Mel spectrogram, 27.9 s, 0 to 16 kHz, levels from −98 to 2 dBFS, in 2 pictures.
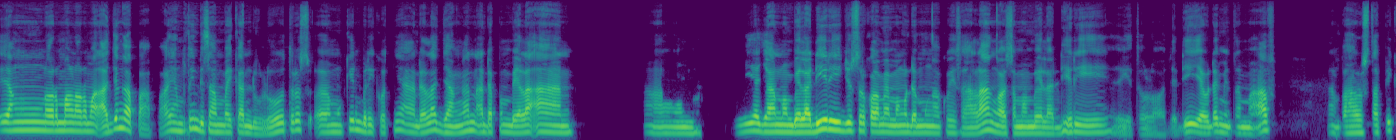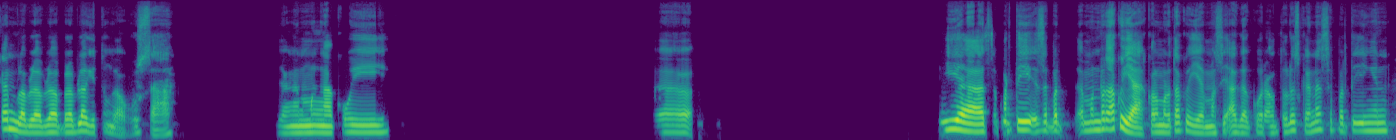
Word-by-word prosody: e - - -7
yang 180 - +1 0.3
normal-normal 170 -1 +2
aja, 225 - -1
nggak 215 - +1
papa, - - -12
yang 170 -2 -3
penting 215 +3 -2
disampaikan 145 -3 -2
dulu, 120 -1 -5 0.2
terus, 185 +1 -6
eee, 145 +1 -4
mungkin 185 +7 -4
berikutnya 150 +2 -6
adalah 145 +8 0
jangan 145 +4 -2
ada 145 0 -2
pembelaan. 145 0 -1 0.7
Heeh. 125 -2 -6 0.5
Iya, 165 +4 0
jangan 150 0 +3
membela 145 0 +6
diri 195 +5 +7
justru 170 0 +1
kalau 155 -1 +3
memang 140 0 -1
udah 135 - -1
mengakui 135 -1 -4
salah, 120 +5 -1
nggak 135 -4 +1
usah 125 0 -2
membela 125 -1 -1
diri, 145 0 -4 0.2
gitu - - -18
loh. - - -15
Jadi 160 -1 -1
ya 135 - +2
udah 155 - -2
minta 125 -1 -6
maaf, 145 +9 -2 0.5
tanpa 130 -1 -10
harus, 135 +1 -2
"Tapi 145 +4 -6
kan 210 - +3
bla 155 - +5
bla 135 0 +4
bla 145 +1 +4
bla," 145 +4 +1
gitu 135 -3 -7
nggak - - -7
usah. - - -7 1.1
Jangan 135 0 -2
mengakui 140 +1 0 2.7
Eee 140 0 -3 2.6
Iya, 200 -1 +9 0.2
seperti 185 +3 -2 0.2
sepert 180 0 -1
eee, - - -7
menurut 195 +3 +3
aku - - +1
ya - - +8
kalau 145 - -1
menurut 140 +4 0
aku 170 - -4
ya, - - +1
masih 130 +5 -4
agak 135 -3 -2
kurang 130 -2 -5
tulus, 175 +5 -3
karena 165 +6 -2
seperti 170 -3 -7 0.2
ingin, 170 0 -1
145 Hz, 155 wpm, -22 LUFS, 135-170 Hz, 2.7 s, Iya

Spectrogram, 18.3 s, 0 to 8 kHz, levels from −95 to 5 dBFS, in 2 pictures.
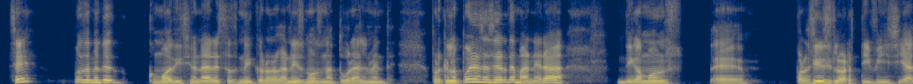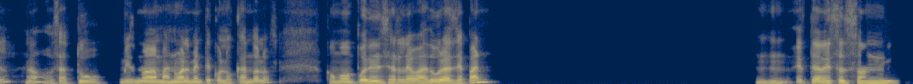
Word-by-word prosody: Sí, 280 +4 +1 0.4
justamente, 210 -2 +4 0.3
como 145 0 -1
adicionar 145 +3 +1
esos 165 -1 -4
microorganismos 130 0 0
naturalmente, 125 +1 -3 0.3
porque 160 +2 -1
lo 175 -1 +5
puedes 260 +3 +4
hacer 220 -1 +3
de 230 - +2
manera, 170 -1 +3 0.5
digamos, 150 +1 -1 0.3
eh, - - -3 0.5
por 130 +1 -2
así 160 +5 +5
decirlo, 160 0 +4
artificial, 145 - -4
¿no? 225 +1 -5
O 140 - -10
sea, 125 0 -6
tú 145 +2 -4
misma, 150 0 +1
manualmente, 135 +1 +1
colocándolos, 125 +1 -4 0.5
como 135 0 -2
pueden 150 +1 +3
ser 150 0 -2
levaduras 140 0 +3
de 125 - -1
pan. 235 - +1 2.6
Ujú. 160 +5 -6
Este, 155 +2 -2
a - - +6
veces 170 +1 +1
son 170 -2 0
150 Hz, 120 wpm, -22 LUFS, 135-170 Hz, 2.6 s, a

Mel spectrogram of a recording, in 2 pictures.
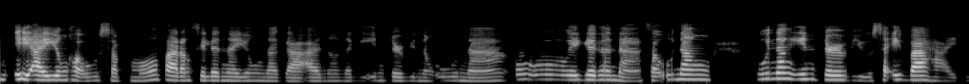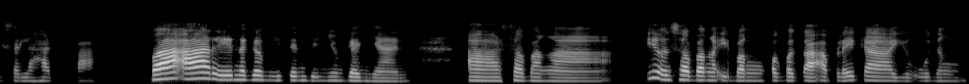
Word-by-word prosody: AI 215 -3 +7
yung 205 0 0
kausap 175 -1 -5
mo 175 +6 -6
parang 195 -4 +2
sila 190 -1 -4
na 180 -1 -5
yung 175 0 -11
nag 165 -1 -11
aano, 165 +1 -6
nag-i-interview 170 +1 -13
ng 160 - -14
una. 175 -1 -8 0.2
Oo, 230 -1 -8
may 210 0 0
gano'n 215 -1 +1
na 160 -4 -3
sa 185 -2 -4
unang, 230 -1 0 0.5
unang 265 +1 +3
interview 210 -7 +1
sa 205 +4 -3
iba 205 -1 +5
ha? 170 -4 -13
Hindi 165 +2 -26
sa 165 -2 -16
lahat 165 0 -13 0.2
pa, - - -14 0.6
maaari 255 -2 +8
na 215 - 0
gamitin 195 -2 -7
din 180 0 -14
yung - - -22
gan'yan. 150 -4 -6 0.6
Ah, 175 -2 -3
sa 185 -2 -5
mga 165 -2 -7 0.8
'yon, 265 -8 -3
sa 210 -1 0
mga 195 -1 -2
ibang 175 -1 -6
pag 180 - -6
mag-apply 175 +1 -3
ka, 180 -3 -1
yung 160 0 -20
unang, 165 -2 -18
180 Hz, 140 wpm, -22 LUFS, 170-210 Hz, 0.8 s, maaari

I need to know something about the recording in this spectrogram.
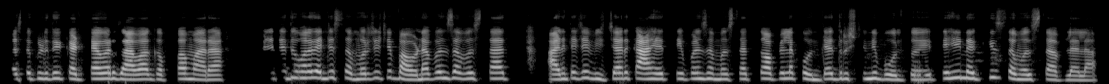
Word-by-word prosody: मस्त 240 +3 -6
कुठेतरी 270 0 -1
कट्ट्यावर 260 +2 +4
जावा, 230 +1 +6
गप्पा 230 +3 -1
मारा 220 -2 +2
म्हणजे 240 +4 -14
ते 270 - -6
तुम्हाला 300 0 +1
त्यांच्या 305 0 +1
समोरच्याच्या 275 +2 -4
भावना 235 -2 +2
पण 290 0 0
समजतात 270 -1 0 0.4
आणि 235 +2 +5
त्याचे 285 +2 -2
विचार 260 +1 0
काय 260 -1 +9
आहेत, 250 0 +1
ते 260 - -2
पण 265 0 0
समजतात, 245 -1 -3
तो 270 - 0
आपल्याला 265 +2 +1
कोणत्या 250 -1 -1
दृष्टीने 260 +1 -1
बोलतोय 215 0 -3
तेही 290 +3 +1
नक्कीच 300 +2 -1
समजतं 230 -3 -1
आपल्याला. 200 -1 -3
255 Hz, 170 wpm, -23 LUFS, 230-270 Hz, 0.4 s, काय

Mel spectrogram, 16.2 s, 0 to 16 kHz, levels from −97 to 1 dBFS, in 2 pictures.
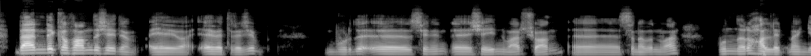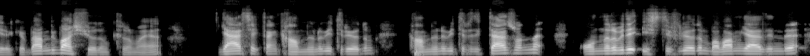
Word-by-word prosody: Ben 155 +3 +9
de 190 - +6
kafamda, 150 -1 +4
şey, 140 -1 -1
diyorum, 105 -4 -8
eyvah 105 -1 -3
evet 110 -2 -2
Recep, 105 +7 -6 0.7
burada, 110 +1 -9
ııı, 115 -1 -2
senin, 115 +2 -9
ııı, 110 -1 -4
şeyin 110 +2 -5
var 105 +2 -4
şu - - -5
an, 155 +8 -7
ııı, 100 0 -8
sınavın 105 +2 -9
var, 145 - -5 0.4
bunları 120 +2 -3
halletmen 110 -4 -2
gerekiyor. 95 +2 -10
Ben 135 +3 +3
bir 150 - -9
başlıyordum 110 -9 +4
kırmaya, 95 0 -10 0.6
gerçekten, 125 -1 +4
kamyonu 110 +2 -3
bitiriyordum, 130 +1 -5 0.3
kamyonu 115 +4 -3
bitirdikten 125 +3 +3
sonra 155 +2 -3 0.4
onları 135 +4 +1
bir 155 - +1
de 175 0 +8
istifliyordum 130 +4 -3
babam 125 +4 +3
geldiğinde, 125 +2 +3
120 Hz, 140 wpm, -26 LUFS, 105-135 Hz, 0.7 s, Ben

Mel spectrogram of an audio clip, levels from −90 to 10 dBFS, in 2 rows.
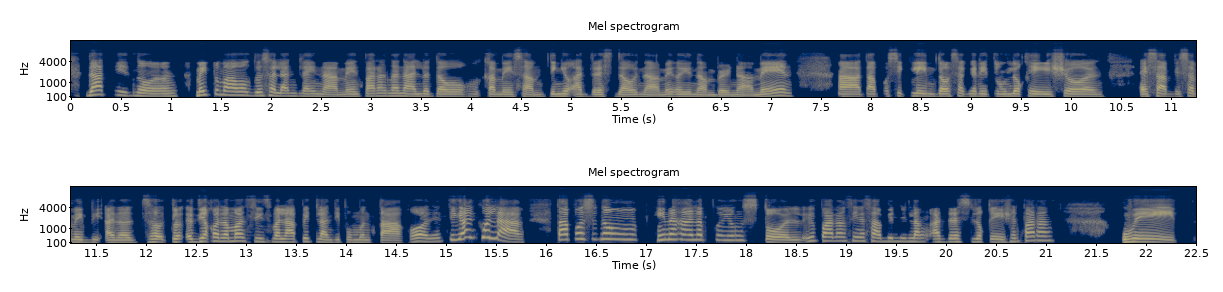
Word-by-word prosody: dati 245 -1 +2
‘no, 170 -3 -1 0.2
may 235 - +7
tumawag 235 -5 0
dun 205 - -1
sa 210 -1 0
landline 175 -2 -2
namin. 140 +3 0
Parang 170 +2 -1
nanalo 160 -2 0
daw 145 0 -3
kami 140 -1 -1
something, 140 +3 -1
yung - - -2
address 140 -1 -2
daw 140 -1 -1
namin, 140 +2 -2
o 145 - -1
yung 145 - -4
number 130 0 -3
namin. 145 - +2 0.5
Ah, 150 -1 +5
tapos 155 +1 -1
i-claim 175 -3 +1
daw 160 +1 +3
sa 175 +1 -3
ganitong 160 -1 -3
location. 150 -2 +1 0.4
Eh 150 - +3
sabi 150 -1 +1
sa 170 +2 -1
may 170 - +2
bi 165 +1 -9
ano 155 0 +2 0.2
sa 180 +1 +1
do 190 - +1
eh, 180 - +2
‘di 215 +3 +5
ako 240 - +2
naman 230 +1 +3
since 200 -1 -8
malapit 195 +1 +2
lang 165 -1 0
‘di 165 - -10
pumunta 155 -3 -1
ako. 205 +7 0 0.2
Tingnan 360 +9 +4
ko 470 - +4
lang, 180 - +5 0.3
tapos 350 +3 +2
nung 345 -3 0 0.2
hinahanap 320 0 +3
ko 310 - -10
yung 290 0 -6
stall 165 -8 -1
yung 245 +3 -6
parang 250 -1 +1
sinasabi 235 -4 -2
nilang 210 -1 -3
address 195 0 -1
location 185 +1 -2
parang, 270 0 0 0.6
wait, 185 -3 +4
175 Hz, 170 wpm, -23 LUFS, 150-220 Hz, 0.6 s, may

